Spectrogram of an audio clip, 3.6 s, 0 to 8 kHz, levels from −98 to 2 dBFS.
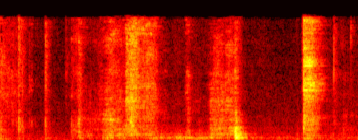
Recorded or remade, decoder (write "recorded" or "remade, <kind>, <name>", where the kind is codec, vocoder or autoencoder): recorded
